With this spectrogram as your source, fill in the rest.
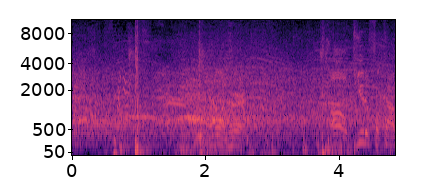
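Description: Punches thump against a body.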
